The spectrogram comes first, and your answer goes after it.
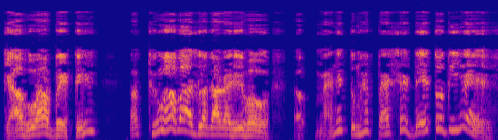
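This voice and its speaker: An actor plays a gentle old benefactor in a moral cartoon story. The voice is husky and slow, with hesitant, fatherly phrasing that swings widely in pitch. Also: huge pitch swings, no echo, studio quality, exaggerated voice. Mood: puzzled concern. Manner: hesitant, drawn-out, fatherly delivery. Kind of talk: animated moral story dialogue.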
